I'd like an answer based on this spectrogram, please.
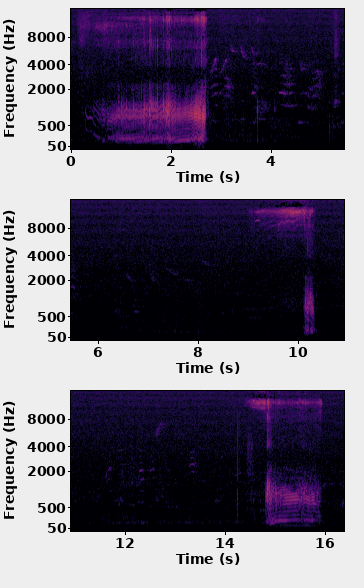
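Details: Pug snoring: a loud, raspy, rattling snore of about two and a half seconds opens, a short snort breaks the quiet near ten seconds, and another rattling snore returns near the end after a long still pause.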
